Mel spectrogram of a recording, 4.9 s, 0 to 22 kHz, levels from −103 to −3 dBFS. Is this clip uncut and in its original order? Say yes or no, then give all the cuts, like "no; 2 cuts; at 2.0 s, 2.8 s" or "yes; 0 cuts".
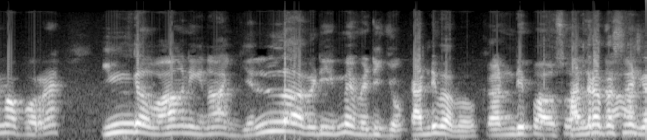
yes; 0 cuts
